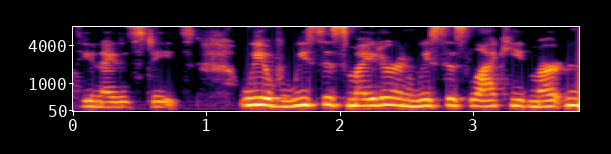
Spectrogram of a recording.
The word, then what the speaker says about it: WiCyS: by our acronym wiesis we spell it w-i-c-y-s and pronounce it we sis like we cyber sisters because that's exactly what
